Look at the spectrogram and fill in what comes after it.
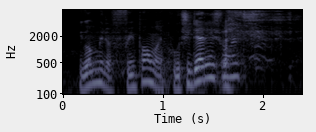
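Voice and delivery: put-on grave, earnest, dead-serious low voice. Retelling a friend's earlier words: imitating Fabian's mad serious low tone. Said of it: "mad serious, low tone".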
